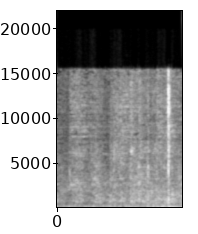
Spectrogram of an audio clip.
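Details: 2006 Ford Ranger Open Cab at 240,000 on the odometer, started for a sales review: deep, even diesel clatter with no misses or knocks, firing first try into a steady idle. Healthy cold start.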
